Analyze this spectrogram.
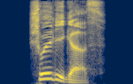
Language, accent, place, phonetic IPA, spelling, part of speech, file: German, Germany, Berlin, [ˈʃʊldɪɡɐs], Schuldigers, noun, De-Schuldigers.ogg
- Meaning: genitive singular of Schuldiger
